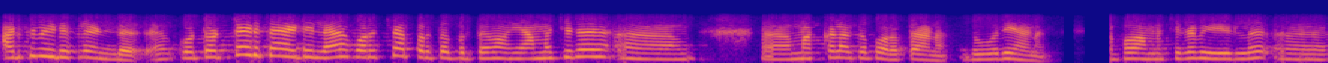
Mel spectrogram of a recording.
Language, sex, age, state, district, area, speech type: Malayalam, female, 45-60, Kerala, Ernakulam, urban, conversation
